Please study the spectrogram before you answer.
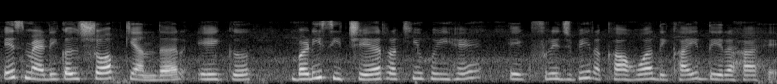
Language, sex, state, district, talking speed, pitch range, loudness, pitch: Hindi, female, Madhya Pradesh, Dhar, 160 wpm, 230-260 Hz, -18 LUFS, 245 Hz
